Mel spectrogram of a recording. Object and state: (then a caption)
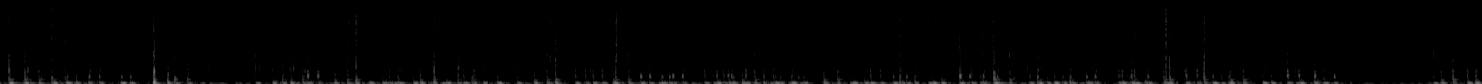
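Laptop keyboard being typed on. Fast fingertip typing with both hands on the plastic keys of a silver aluminium MacBook Pro laptop keyboard. Dense, short clicky taps with a low thud underneath run almost continuously, dropping briefly quiet near the end before resuming.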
